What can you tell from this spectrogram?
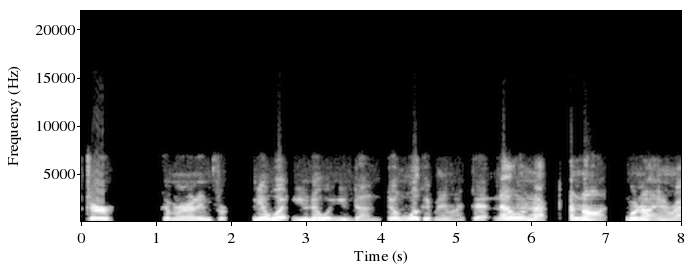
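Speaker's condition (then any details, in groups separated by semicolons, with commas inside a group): Facial paralysis after surgery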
